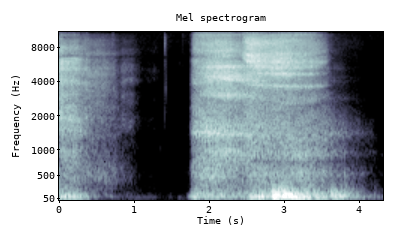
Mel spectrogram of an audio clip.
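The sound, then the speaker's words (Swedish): Deep breathing during a calming exercise with hands on the chest: a soft breath fades out, then after a short silence one long, loud, breathy rush swells and trails off over about two and a half seconds. “och så bara tar vi ett djupt andetag.”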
